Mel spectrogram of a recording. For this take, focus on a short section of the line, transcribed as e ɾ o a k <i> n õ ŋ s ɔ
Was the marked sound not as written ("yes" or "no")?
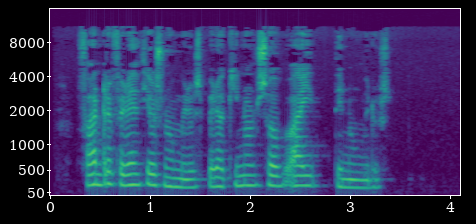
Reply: no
